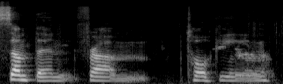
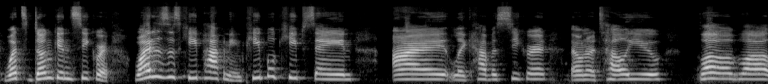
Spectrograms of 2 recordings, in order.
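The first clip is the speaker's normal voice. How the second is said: exasperated rant; 3 semitones higher, 4 dB louder than usual. Retold or imitated. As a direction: throw up your hands in disbelief. Retelling own exasperated reaction.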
